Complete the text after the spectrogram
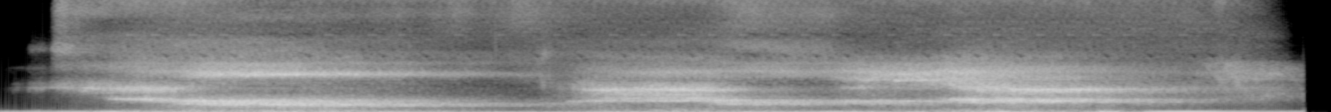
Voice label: whispering cult voices, occult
